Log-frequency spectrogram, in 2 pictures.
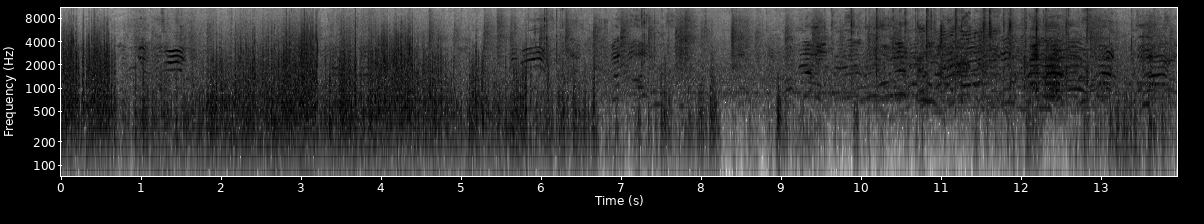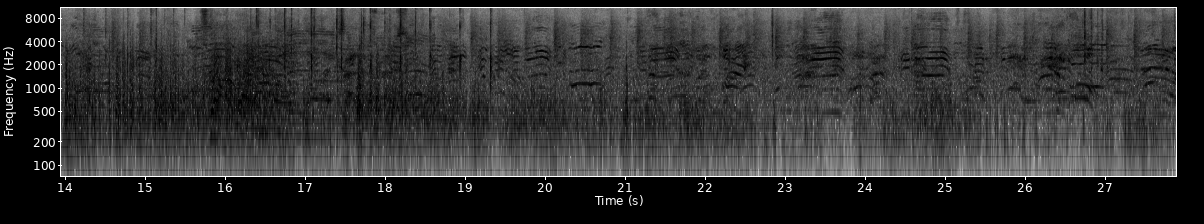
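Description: Young men shout to each other in the distance outdoors.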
